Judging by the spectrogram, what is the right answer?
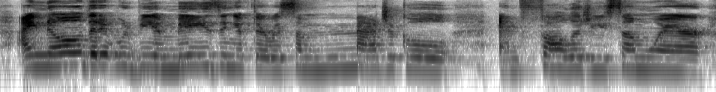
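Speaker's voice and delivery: ordinary talk, nothing marked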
